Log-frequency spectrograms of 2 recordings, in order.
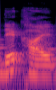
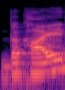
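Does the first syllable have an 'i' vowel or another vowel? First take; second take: i vowel; other vowel. First: The first syllable has an 'i' vowel. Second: The first syllable has a vowel other than 'i'. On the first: The speaker calls it right. "ਦੱਦੇ ਨੂੰ ਸਿਹਾਰੀ ਲੱਗੀ ਹੋਣ ਕਰਕੇ" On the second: The speaker calls it wrong. "ਦਿਖਾਏ ਨਹੀਂ ਕਹਿਣਾ"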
